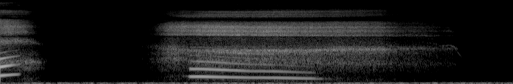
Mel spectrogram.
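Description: A long, airy breath is drawn in during a guided breathing exercise, lasting a few seconds with a faint falling whistle-like tone, after a brief breath sound at the very start.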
